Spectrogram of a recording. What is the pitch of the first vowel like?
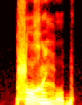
high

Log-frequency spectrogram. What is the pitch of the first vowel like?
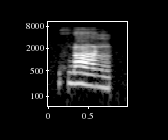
falling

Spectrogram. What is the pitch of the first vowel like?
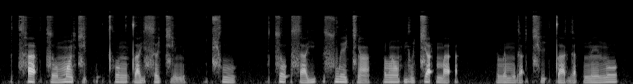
high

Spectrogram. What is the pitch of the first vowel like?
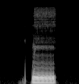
low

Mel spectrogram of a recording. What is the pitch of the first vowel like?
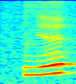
rising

